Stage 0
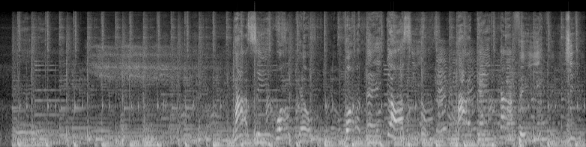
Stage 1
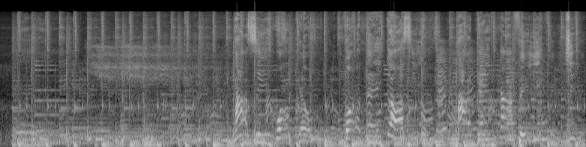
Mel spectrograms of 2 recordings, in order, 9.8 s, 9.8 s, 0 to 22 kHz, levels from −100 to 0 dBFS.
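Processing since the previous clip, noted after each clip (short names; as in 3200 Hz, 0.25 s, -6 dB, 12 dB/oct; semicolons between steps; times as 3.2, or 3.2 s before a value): high shelf 6700 Hz +9 dB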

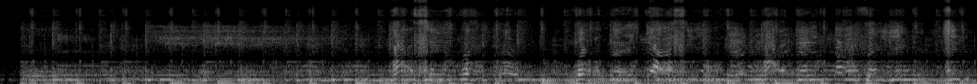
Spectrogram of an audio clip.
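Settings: minimum comb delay 4.7 ms; running mean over 5 samples; fixed phaser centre 340 Hz, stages 6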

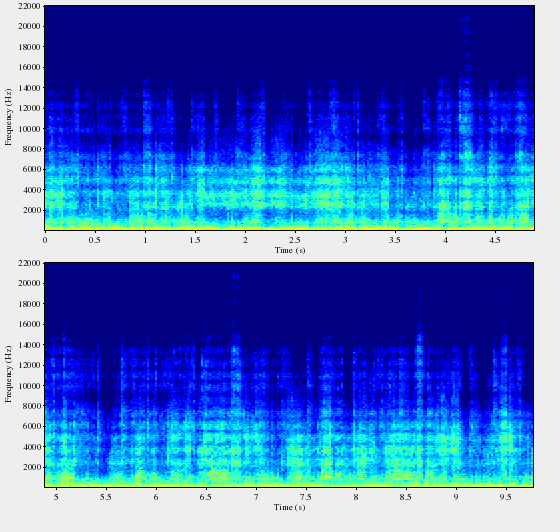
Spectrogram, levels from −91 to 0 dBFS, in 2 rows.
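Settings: minimum comb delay 0.82 ms; air absorption 78 m; fast leveller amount 100%; gain -5.5 dB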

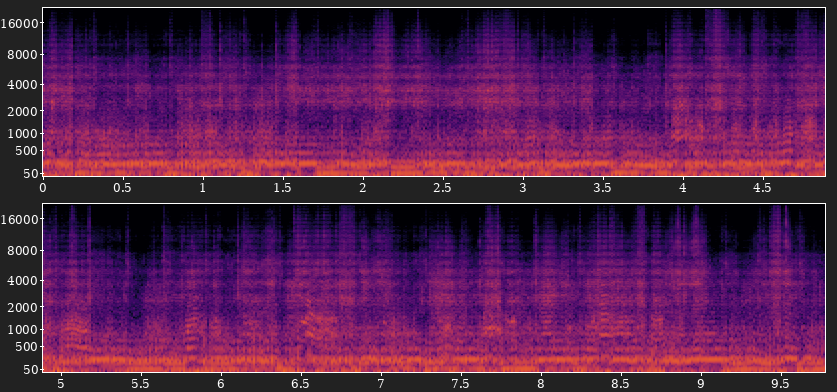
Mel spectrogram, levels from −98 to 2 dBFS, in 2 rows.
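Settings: tracing distortion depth 0.082 ms; gain -5 dB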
